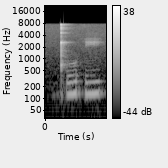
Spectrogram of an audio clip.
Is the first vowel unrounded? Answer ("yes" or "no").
no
